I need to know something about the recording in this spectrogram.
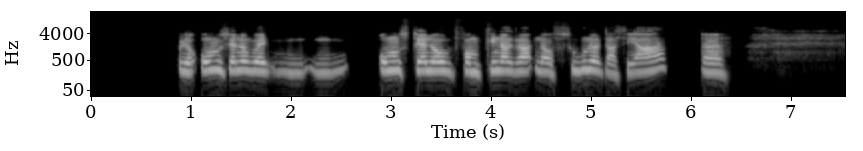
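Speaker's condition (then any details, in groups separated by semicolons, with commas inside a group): Down syndrome (trisomy 21); age 26, some limitations mentioned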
